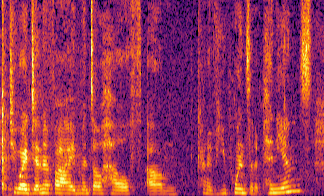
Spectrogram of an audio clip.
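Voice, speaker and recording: A woman talks at a fairly high pitch. Her intonation stays fairly even. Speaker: city mental health program coordinator. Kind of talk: presentation at a council meeting.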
